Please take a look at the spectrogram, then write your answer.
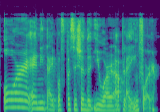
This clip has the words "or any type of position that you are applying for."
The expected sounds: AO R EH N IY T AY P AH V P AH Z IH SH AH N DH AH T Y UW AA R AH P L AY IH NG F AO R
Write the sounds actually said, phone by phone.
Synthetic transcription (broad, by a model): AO R EH N IY T AY P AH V P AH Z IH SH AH N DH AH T Y UW AA R AH P L AY IH NG F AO R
